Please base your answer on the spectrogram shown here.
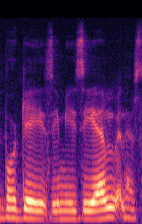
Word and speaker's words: Borghese: and the Borghese museum I said it wrong the first time when I I asked someone I was like oh I'm trying to go to the board gives me she's like you mean the Borghese Museum and I was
